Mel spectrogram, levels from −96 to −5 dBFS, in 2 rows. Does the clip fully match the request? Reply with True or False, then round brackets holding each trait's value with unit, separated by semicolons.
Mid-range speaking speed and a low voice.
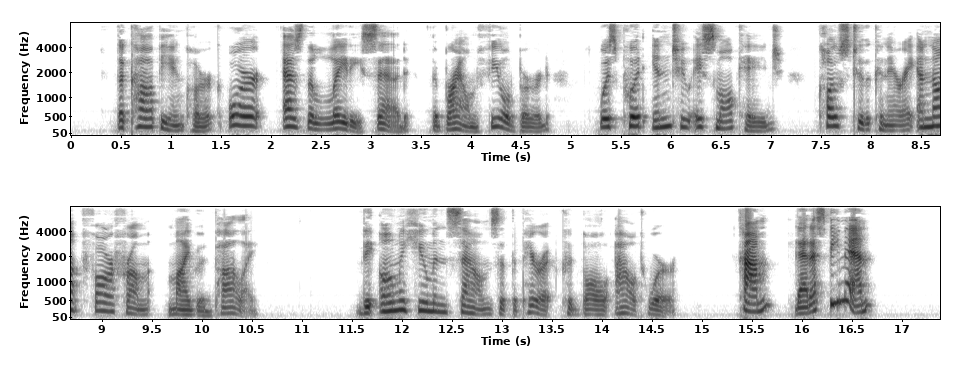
False (155 wpm; 185 Hz)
